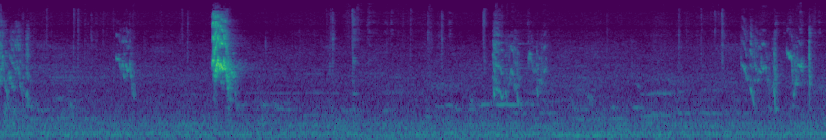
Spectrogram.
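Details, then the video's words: Budgerigars from a colony giving high chirps: one sharp loud squeak early on, then scattered thin chirps and short twittering bursts against a quiet low hum. "Beautiful Budgies Chirping Sounds"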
